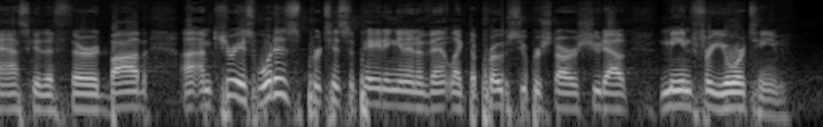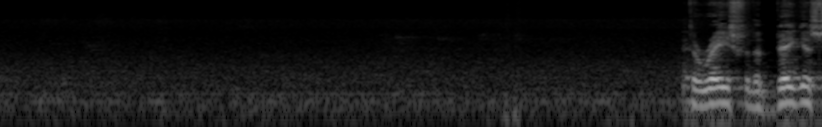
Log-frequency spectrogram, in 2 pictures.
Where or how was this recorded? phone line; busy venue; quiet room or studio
busy venue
